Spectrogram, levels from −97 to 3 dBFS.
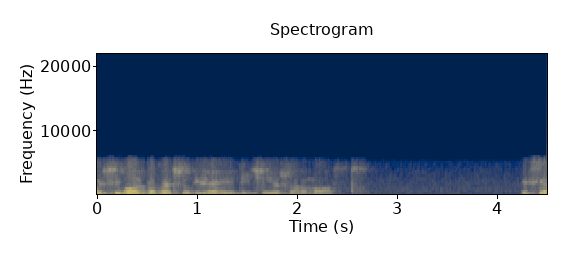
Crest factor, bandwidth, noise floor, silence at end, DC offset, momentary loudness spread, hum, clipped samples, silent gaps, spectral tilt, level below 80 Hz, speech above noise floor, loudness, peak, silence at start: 22 dB; 6 kHz; -67 dBFS; 0 s; under 0.1%; 22 LU; none; under 0.1%; none; -6.5 dB/octave; -62 dBFS; 38 dB; -29 LUFS; -8 dBFS; 0 s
